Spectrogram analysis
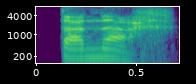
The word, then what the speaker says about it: Tanaj: la que se pronuncia, se escribe T-A-N-A-J. Tanaj, pero se pronuncia el AKH, es como j, hace un sonido de j, ¿ok? Por eso se lee Tanaj.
